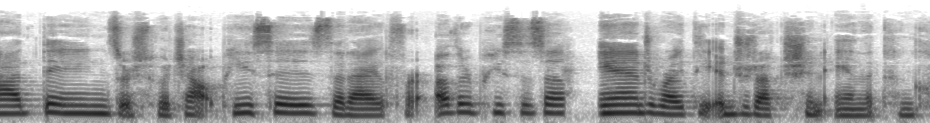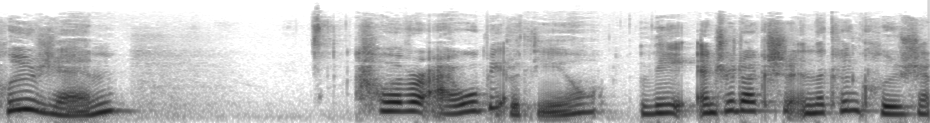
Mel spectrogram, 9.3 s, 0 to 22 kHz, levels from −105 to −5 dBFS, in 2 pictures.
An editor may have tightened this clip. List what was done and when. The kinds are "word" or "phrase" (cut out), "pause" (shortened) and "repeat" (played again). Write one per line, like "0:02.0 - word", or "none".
0:01.9 - word
0:02.8 - word
0:07.2 - word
